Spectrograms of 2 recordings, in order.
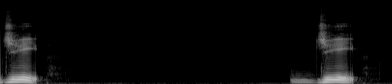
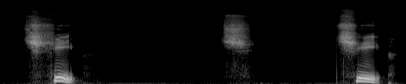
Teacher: There is a release of some air to allow more airflow through, but not the heavy and explosive release like we have with the CH. · we have more of an explosion with the CH and no voicing. If you touch your throat as you're saying those, you should not feel a vibration. · The CH sound, you stop the airflow and then release it quickly to give that burst, not with the J. The J is more of a relaxed sound.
